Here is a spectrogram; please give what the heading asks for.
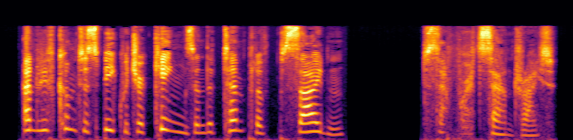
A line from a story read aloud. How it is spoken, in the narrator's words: he whispered anxiously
